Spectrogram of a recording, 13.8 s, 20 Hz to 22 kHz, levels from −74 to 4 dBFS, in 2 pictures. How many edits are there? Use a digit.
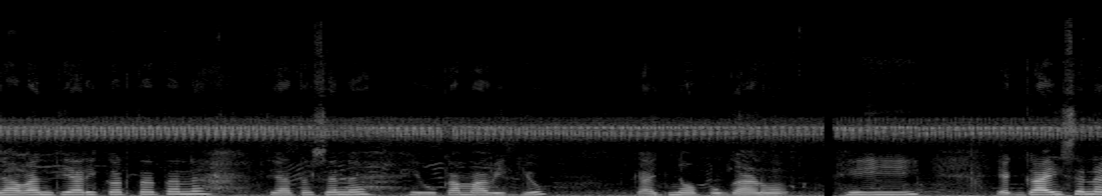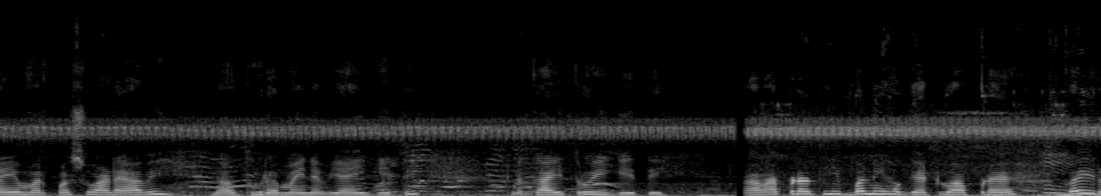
2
